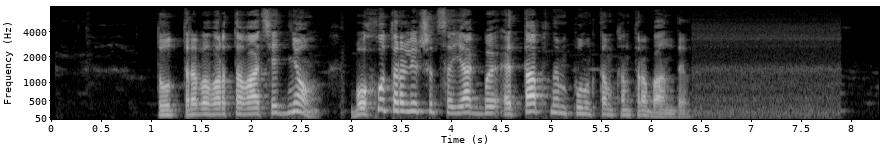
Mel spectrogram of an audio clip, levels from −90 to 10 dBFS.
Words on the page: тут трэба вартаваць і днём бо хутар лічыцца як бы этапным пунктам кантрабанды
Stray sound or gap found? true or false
false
